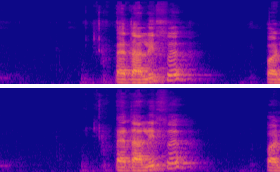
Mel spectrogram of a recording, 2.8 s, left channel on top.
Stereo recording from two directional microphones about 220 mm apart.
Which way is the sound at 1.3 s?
45° left (ahead or behind).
